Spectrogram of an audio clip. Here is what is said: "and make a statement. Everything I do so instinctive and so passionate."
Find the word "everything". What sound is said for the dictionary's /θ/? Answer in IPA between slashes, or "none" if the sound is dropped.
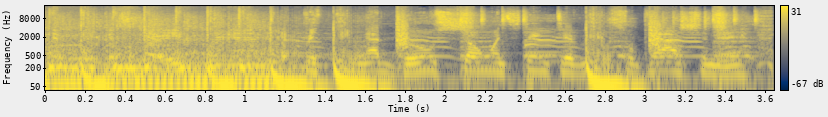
/θ/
